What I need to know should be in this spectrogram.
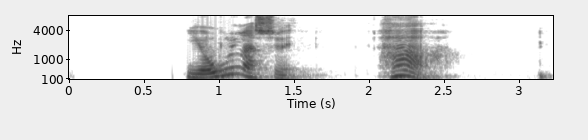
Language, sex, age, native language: Icelandic, female, 60-69, Icelandic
